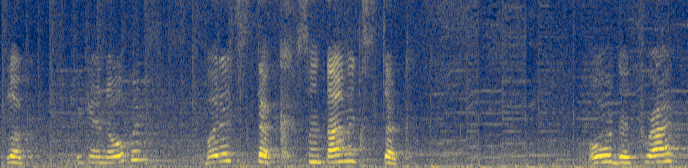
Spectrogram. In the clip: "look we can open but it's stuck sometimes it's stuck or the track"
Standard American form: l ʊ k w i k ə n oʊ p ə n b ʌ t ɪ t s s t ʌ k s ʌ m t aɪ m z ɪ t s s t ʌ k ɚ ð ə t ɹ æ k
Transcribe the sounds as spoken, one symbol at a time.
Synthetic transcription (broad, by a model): l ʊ k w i k ə n oʊ p ə n b ʌ t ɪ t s s t ʌ k s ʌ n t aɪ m ɪ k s s t ʌ k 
